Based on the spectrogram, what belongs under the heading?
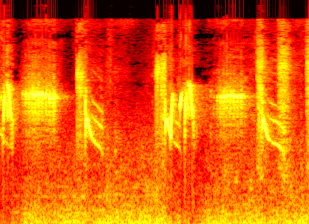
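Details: Prinia singing a sweet, lively song: short high whistled notes held level, alternating with quick downward-sliding chirps in tight bursts, repeated several times with brief pauses; faint low background hum.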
